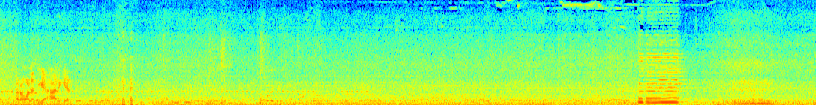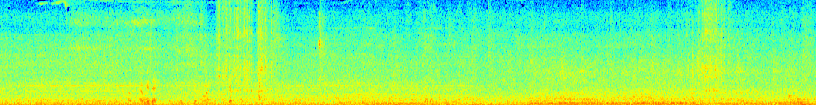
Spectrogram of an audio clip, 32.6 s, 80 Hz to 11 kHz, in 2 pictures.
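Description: City street traffic at an intersection, a steady rumble of vehicles. About 13 seconds in, a vehicle horn honks once for about a second and is the loudest sound. A shorter, lower tone follows about two seconds later.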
